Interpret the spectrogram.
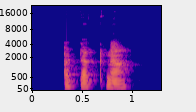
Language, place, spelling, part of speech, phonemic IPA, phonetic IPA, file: Hindi, Delhi, अटकना, verb, /ə.ʈək.nɑː/, [ɐ.ʈɐk.näː], LL-Q1568 (hin)-अटकना.wav
- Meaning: 1. to be stopped, to stop 2. to be stuck, jammed, entangled 3. to falter 4. to become involved, to be caught in something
